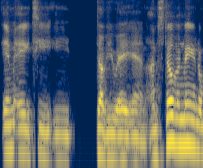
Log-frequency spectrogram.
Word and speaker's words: Matewan: Just to interrupt real quick, James Earl Jones once starred in a very like pro-union movie called Matewan, not spelled like down Michigan. It's Matewan.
